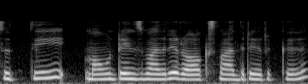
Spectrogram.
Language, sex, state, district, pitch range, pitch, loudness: Tamil, female, Tamil Nadu, Nilgiris, 235-265 Hz, 245 Hz, -15 LUFS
